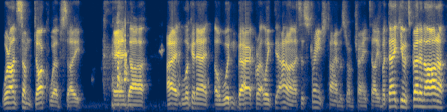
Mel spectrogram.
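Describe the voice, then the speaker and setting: A man joins a comedy chat from a desk in his bedroom, talking in a wry, rambling way full of pauses. Faint clicks sound behind him. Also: medium pitch, noisy background. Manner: wry, rambling with many uhs. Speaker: guest judge. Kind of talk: casual video-call chat.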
